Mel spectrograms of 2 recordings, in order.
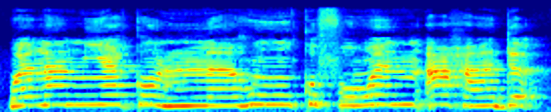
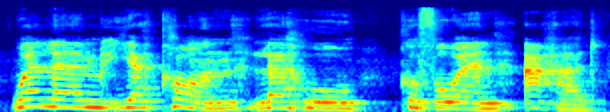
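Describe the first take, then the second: First: The n blends into the following l. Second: The n is said separately before the l. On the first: "you link it to the next word" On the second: "the actual um, phrases of this are"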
